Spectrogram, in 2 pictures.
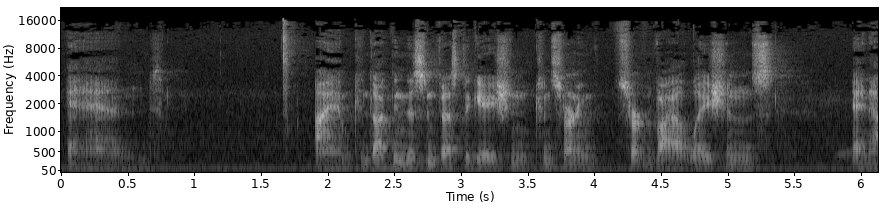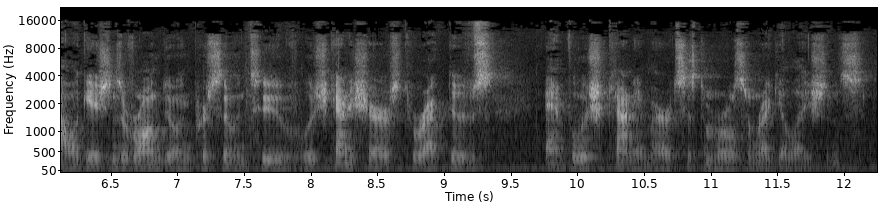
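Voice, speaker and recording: Old interrogation tape, guy reading the rules flat and bureaucratic, lots of uhs, low-ish voice. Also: a little hiss or hum, rough recording. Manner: reads procedure in a measured, bureaucratic tone with frequent "uh"s. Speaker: internal affairs investigator. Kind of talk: formal official interview. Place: conference room. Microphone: tabletop recorder.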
